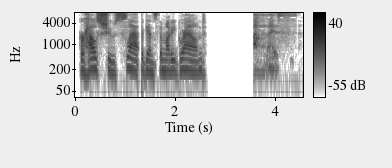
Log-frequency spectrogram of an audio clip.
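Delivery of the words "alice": voiceless hiss, barely any sound; choked, airless whisper; strangled hiss. A narrator's reading. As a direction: hiss it out, unable to talk. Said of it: "she hisses, unable to talk".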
